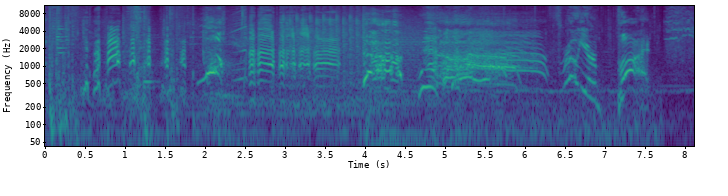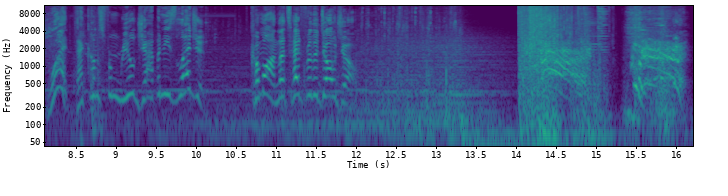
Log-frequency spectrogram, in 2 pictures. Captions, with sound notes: [laughing] [screaming] Through your butt? What? That comes from real Japanese legend. Come on, let's head for the dojo. [grunting]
